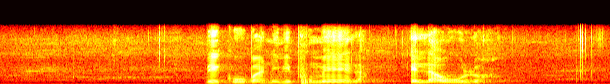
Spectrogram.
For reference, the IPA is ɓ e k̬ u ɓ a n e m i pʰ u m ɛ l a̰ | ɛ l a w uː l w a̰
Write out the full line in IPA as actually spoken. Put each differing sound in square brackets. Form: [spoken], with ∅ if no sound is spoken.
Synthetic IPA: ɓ e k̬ u ɓ a n e m i pʰ u m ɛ l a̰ | ɛ l a w uː l w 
